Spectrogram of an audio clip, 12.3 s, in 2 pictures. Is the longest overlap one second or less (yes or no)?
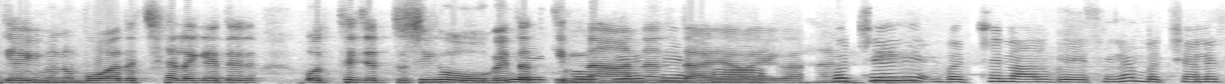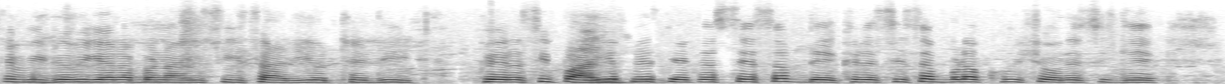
no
